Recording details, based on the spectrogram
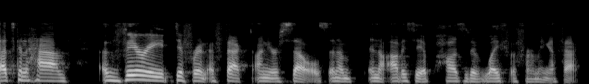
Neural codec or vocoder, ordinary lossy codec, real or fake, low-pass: none; Opus, 32 kbps; real; 7.2 kHz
